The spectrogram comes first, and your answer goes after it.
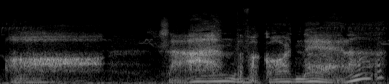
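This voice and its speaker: A gravelly old French grape farmer. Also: male voice, medium pitch, wildly swooping pitch, slow, heavily acted. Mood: gentle. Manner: warm coaxing, often hushed to a whisper. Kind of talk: 1950s radio drama acting. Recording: hissy old radio recording.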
